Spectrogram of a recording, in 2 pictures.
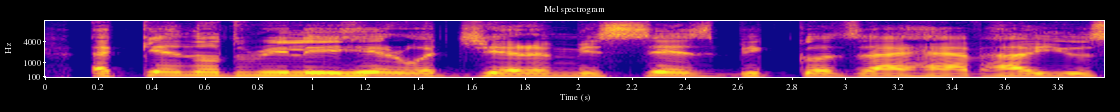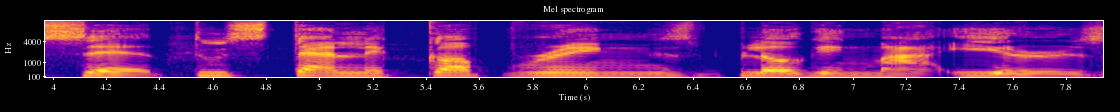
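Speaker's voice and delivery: put-on obnoxious French-Canadian accent. Retelling what Patrick Roy said in an interview, Patrick Roy Quebecois accent. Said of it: "he did it in that douchey Quebecois accent".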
